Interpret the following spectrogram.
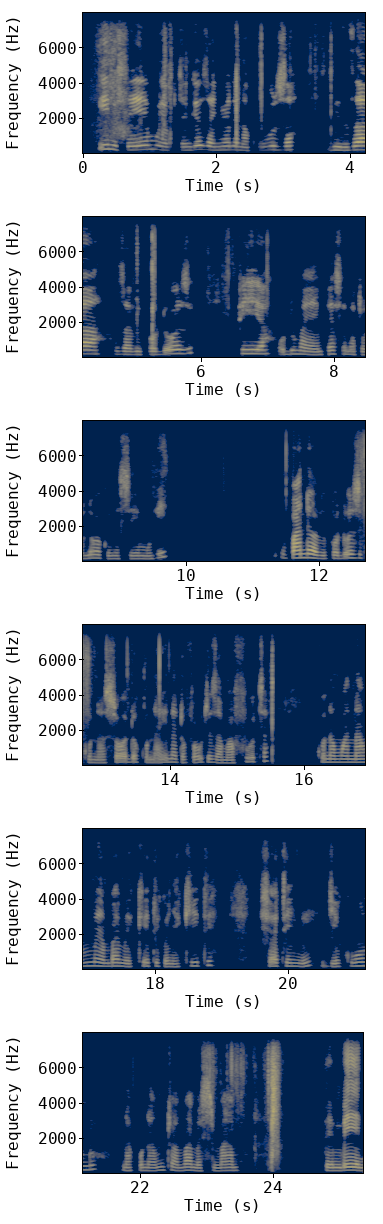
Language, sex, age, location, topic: Swahili, female, 25-35, Kisumu, finance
